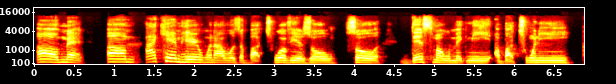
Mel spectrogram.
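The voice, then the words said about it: Haitian Caribbean island accent. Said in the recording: “you're Haitian by descent ... that's not a South Alabama accent. ... that's the island accent.”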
